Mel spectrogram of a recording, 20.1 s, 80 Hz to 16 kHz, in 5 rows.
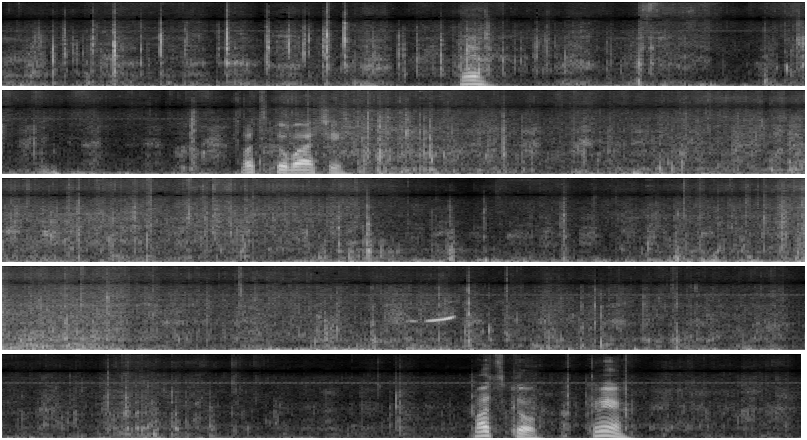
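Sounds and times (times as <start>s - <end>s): wind rumble on microphone: 3.2s - 5.2s, 6.8s - 16.5s
dogs splashing in water: 4.8s - 20.0s.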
